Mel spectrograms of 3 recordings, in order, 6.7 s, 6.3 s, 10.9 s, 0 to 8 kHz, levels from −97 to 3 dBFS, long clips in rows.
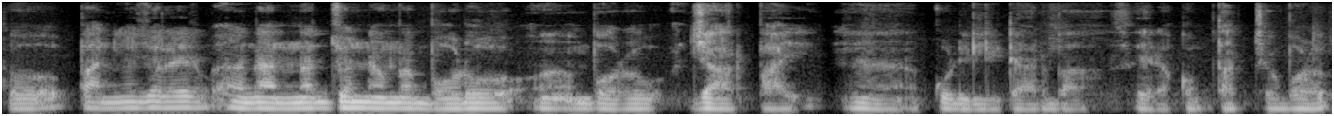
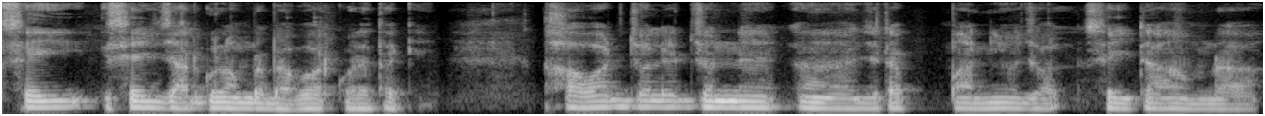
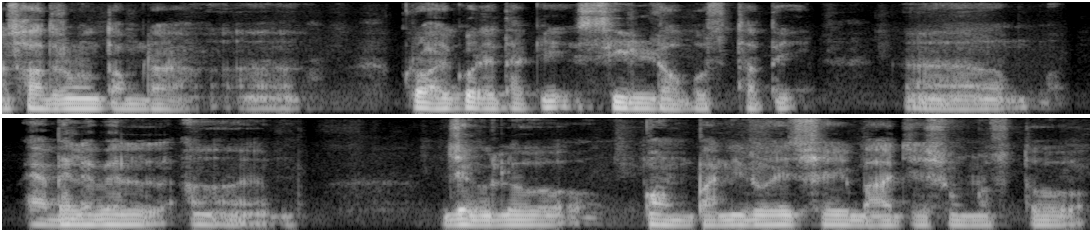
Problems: none marked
